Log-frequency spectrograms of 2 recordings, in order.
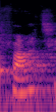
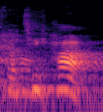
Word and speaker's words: Fatiha: It's fatty. She wants us to say fatty, but it's fatiha.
